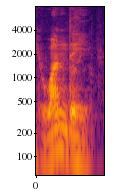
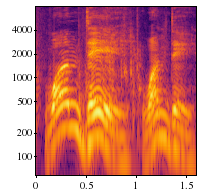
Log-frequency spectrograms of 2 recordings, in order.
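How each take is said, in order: First: Said in the usual way. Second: Big booming "One day"; storyteller booming "One day"; loud dramatic opener. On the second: A narrator's reading.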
